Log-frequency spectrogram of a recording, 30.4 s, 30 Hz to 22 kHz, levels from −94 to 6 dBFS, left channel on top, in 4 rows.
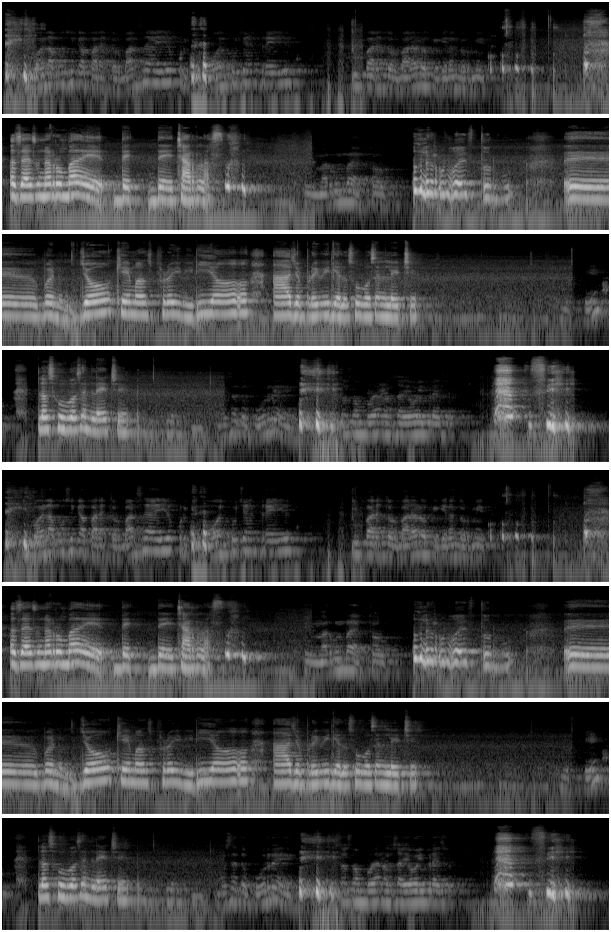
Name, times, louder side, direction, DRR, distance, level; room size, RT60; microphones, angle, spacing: voice 1, 0.2-3.6 4.4-6.1 11.4-12.4 22.1-22.7 25.4-26.4 27.0-28.4, right 2 dB, 50° right, 2.0 m, -51 dB
voice 2, 7.3-10.7 12.7-20.4 23.2-24.4 24.8-25.3 26.5-27.0 28.9-29.9, left 3 dB, 40° left, 0.6 m, -30 dB
26.5 x 15.0 x 6.5 m
head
